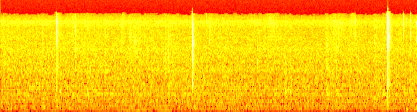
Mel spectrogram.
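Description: Stainless steel watch bracelet and folding clasp clicking faintly as they are handled. There are a few sharp, irregular metal clicks, the loudest about three seconds in and another just before the end, over faint hiss.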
